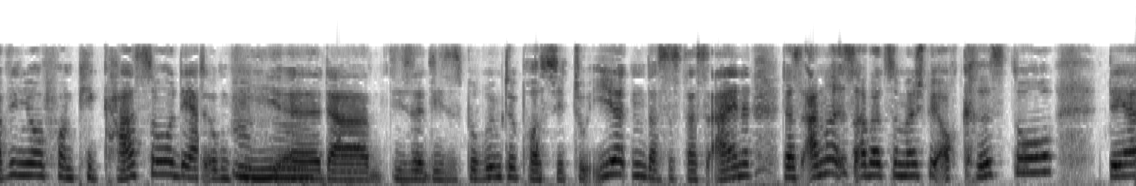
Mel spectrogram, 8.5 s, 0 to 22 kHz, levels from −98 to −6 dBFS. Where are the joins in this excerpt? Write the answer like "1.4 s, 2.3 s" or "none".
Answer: 1.5 s, 3.9 s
